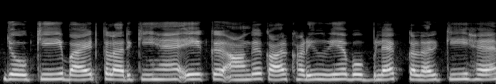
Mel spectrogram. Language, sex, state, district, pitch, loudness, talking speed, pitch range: Hindi, female, Bihar, Madhepura, 230 Hz, -13 LUFS, 205 wpm, 220-235 Hz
